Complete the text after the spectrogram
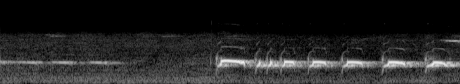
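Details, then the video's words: Zebra dove singing, a recording meant for training other birds: a soft sustained tone gives way to a run of seven loud, hooked, bubbling coos spaced about a third of a second apart. "Perkutut Gacor,, cocok untuk masteran..!!!"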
